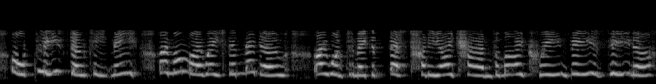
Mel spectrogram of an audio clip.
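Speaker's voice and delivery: high, light pleading voice; a small bee politely begging the spider not to eat him. Acted.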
